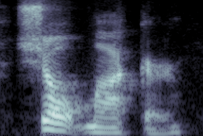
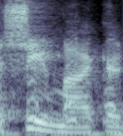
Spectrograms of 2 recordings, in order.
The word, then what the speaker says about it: Schumacher: directed by joel um schultmacher how close was i yeah that worked out is it schumacher yeah schumacher that's it i see uh if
